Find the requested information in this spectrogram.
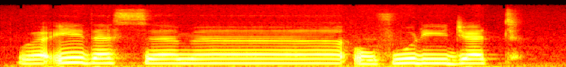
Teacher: وانا عندي هنا المد اربع حركات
